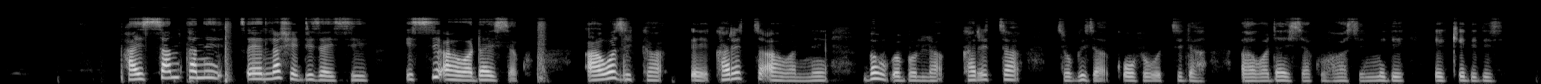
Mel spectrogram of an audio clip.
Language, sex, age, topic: Gamo, female, 18-24, government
